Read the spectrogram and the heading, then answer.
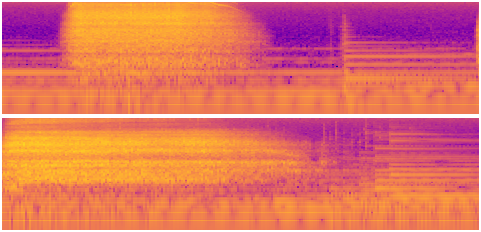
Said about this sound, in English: Before we begin our story, let's relax by taking a nice deep dragon breath. Breathe in through your nose, filling up your lungs, and then out through your mouth, imagining you are breathing fire like a dragon. Ready? Deep breath in and out.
